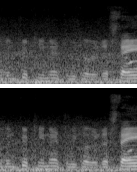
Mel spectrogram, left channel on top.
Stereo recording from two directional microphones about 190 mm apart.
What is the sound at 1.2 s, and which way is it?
Speech, 30° right (ahead or behind).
